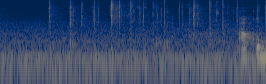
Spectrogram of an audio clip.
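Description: Typing on a keyboard: a quick run of light key clicks for about a second and a half.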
